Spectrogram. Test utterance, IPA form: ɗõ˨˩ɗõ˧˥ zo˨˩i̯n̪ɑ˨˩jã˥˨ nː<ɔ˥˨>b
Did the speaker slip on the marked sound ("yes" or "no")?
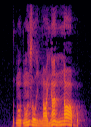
yes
